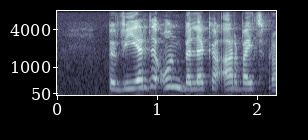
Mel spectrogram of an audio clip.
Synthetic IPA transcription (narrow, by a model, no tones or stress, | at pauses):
b̥əviərdəʔɔnbələkəʔɐrbəjtsfrɐ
